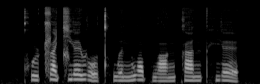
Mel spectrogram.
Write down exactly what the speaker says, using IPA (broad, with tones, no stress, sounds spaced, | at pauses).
kʰ u˧˥ ʈ͡ʂ ä˥˩ t͡ɕ j ɛ˥ ɻ o̰˨˩ ʊ̯ t̪ʰ w ə˧˥ n w ɔ˥˩ p w ɑ˧˥ ŋ k a˥ n pʰ j ɛ˥˩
